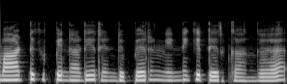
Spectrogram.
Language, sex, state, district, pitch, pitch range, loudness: Tamil, female, Tamil Nadu, Nilgiris, 195 Hz, 185-210 Hz, -17 LUFS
